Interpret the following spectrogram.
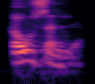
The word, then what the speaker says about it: Kausalya: It is not Kausalya but Kausalya. So, very interestingly, the pronunciation in Awadhi of Kau is exactly the same as the pronunciation of Au in Marathi.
